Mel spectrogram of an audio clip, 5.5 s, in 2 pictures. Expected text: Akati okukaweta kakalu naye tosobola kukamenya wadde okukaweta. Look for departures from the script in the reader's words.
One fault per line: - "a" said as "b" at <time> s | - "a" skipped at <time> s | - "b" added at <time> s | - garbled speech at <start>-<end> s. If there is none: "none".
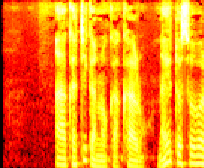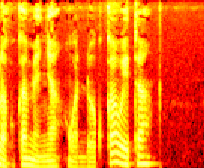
- "okukaweta" said as "kano" at 1.2 s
